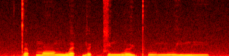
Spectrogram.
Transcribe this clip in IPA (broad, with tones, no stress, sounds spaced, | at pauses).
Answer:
t̪ ɐ˧ p̚ m ɔː˨˥ ŋ w ɐ˨˥ t̚ j ɵ˥ t̚ t͡s ɪ˨˥ ŋ w ɵ˨˧ ɥ pʰ uː˨˩ n̪ uː˨˥ j m iː˨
